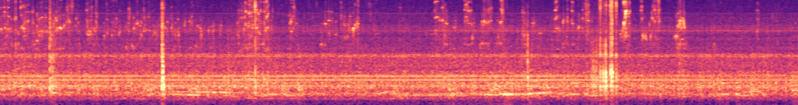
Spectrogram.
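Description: Small handling sounds of hand soldering work: scattered clicks and taps as thin wire and a perforated matrix board are moved on a silicone mat. A quick cluster of clicks comes about eight seconds in, over a faint steady hum.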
